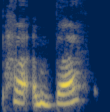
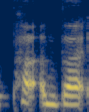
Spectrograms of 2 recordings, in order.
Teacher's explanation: where I stop the airflow with my lips where my lips come together and then we have an explosion of sound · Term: bilabial plosive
